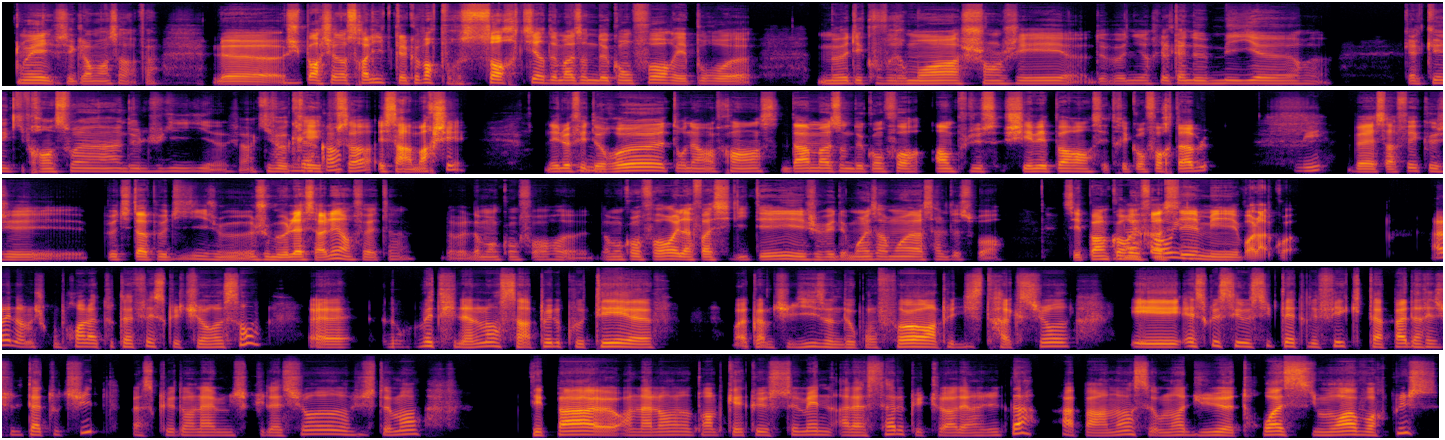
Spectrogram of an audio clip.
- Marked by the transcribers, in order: stressed: "sortir"; stressed: "ça a marché"; stressed: "retourner"
- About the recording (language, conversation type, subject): French, advice, Comment expliquer que vous ayez perdu votre motivation après un bon départ ?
